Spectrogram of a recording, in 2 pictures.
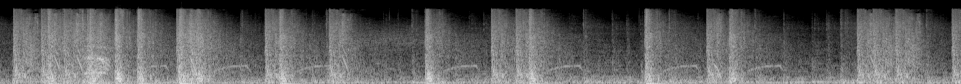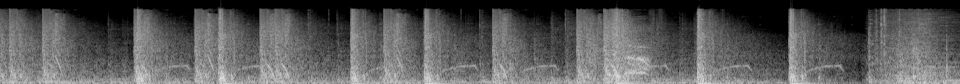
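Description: A rifle fires repeated sharp shots.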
